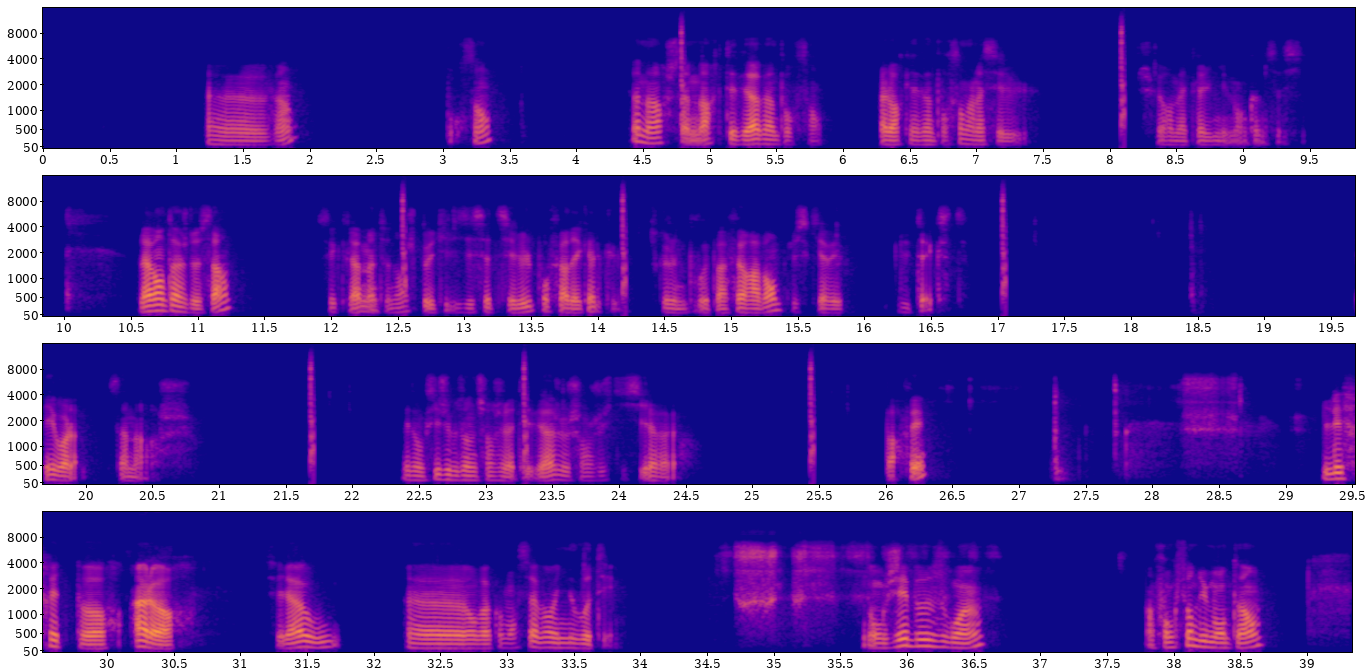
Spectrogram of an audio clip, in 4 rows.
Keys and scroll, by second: 2.0 shift+à, 2.4 shift+ù, 2.9 Return, 15.0 BackSpace, 18.4 Return.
